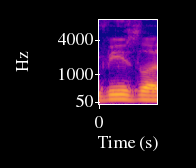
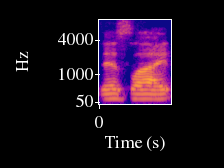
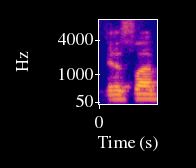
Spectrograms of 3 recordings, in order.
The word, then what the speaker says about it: Vizsla: So, how did you come up with the name Visa Silver? It's uh so I have a a visa dog or some people pronounce it Vizla.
